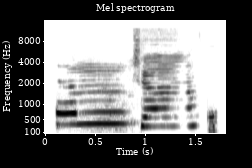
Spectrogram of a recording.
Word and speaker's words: च: Cha. Okay? In English, we pronounce it as ka, but here it is cha, okay?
